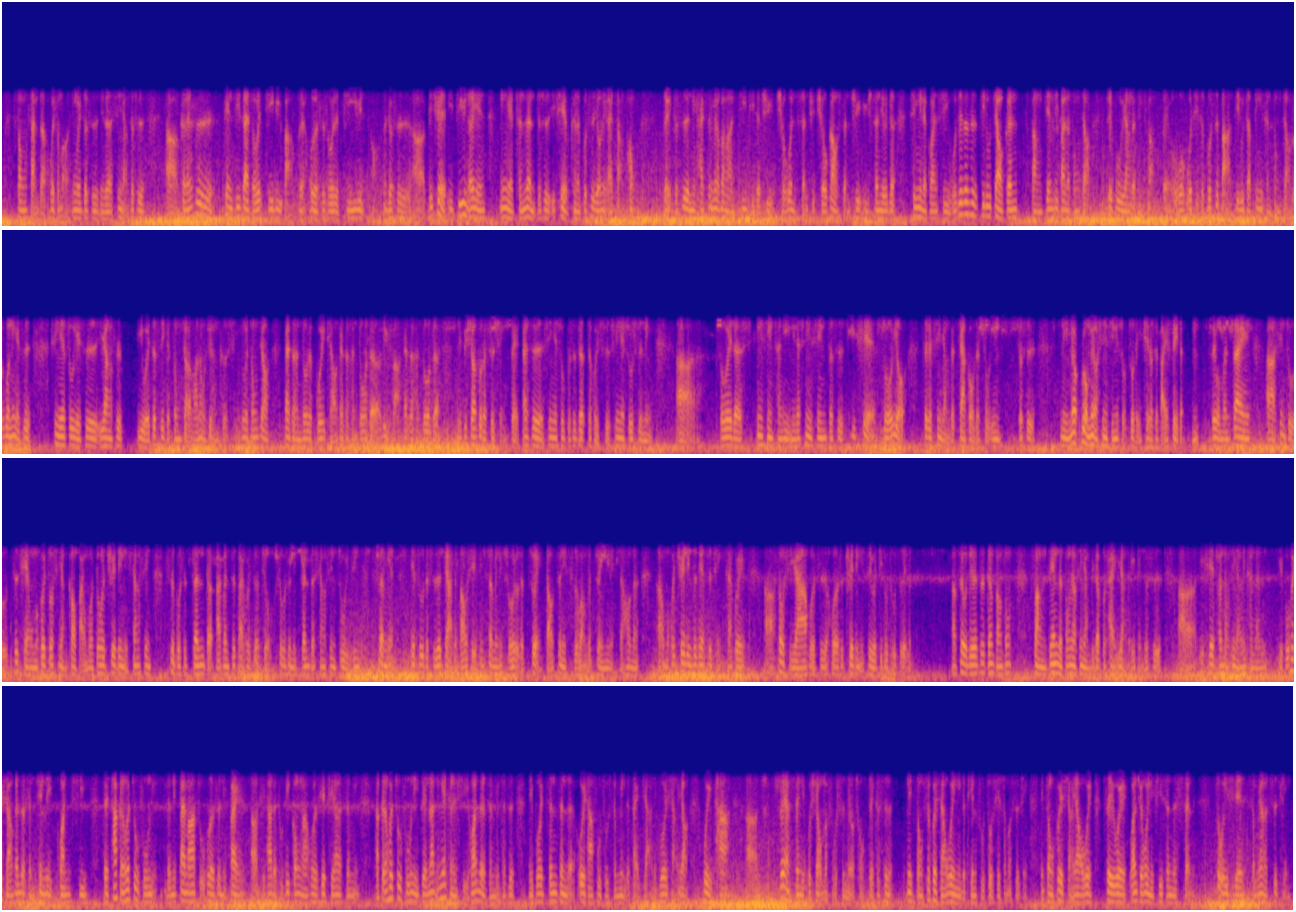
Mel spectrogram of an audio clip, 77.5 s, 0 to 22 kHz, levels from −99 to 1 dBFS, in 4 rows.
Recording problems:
garbled, watery; badly; nothing above 4 kHz
wrong speed and pitch; too fast and too high; 1.5 times normal speed
wind noise on the microphone; heavy; 9 dB below the speech
animal sounds; faint; throughout; 20 dB below the speech

